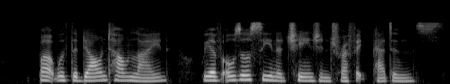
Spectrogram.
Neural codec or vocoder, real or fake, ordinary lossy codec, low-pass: codec, 16 kHz, 1 kbps, X-Codec, HuBERT features, trained on LibriSpeech; fake; none; 7.2 kHz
